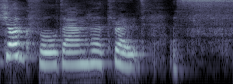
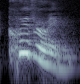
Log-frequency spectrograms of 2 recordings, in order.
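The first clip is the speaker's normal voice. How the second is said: plain reading voice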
